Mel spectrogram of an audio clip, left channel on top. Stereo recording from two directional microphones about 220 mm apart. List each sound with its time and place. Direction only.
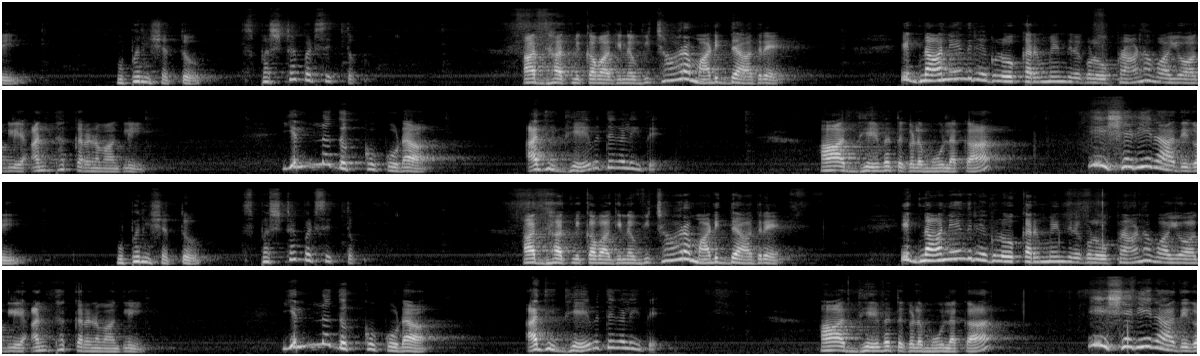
1.3 s a woman's voice: 30° right (ahead or behind)
5.2 s a woman's voice: 35° right (ahead or behind)
14.8 s a woman's voice: 35° right (ahead or behind)
17.2 s a woman's voice: 35° right (ahead or behind)
20.1 s a woman's voice: 30° right (ahead or behind)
